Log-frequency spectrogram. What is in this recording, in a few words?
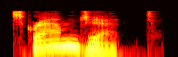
"scramjet", English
